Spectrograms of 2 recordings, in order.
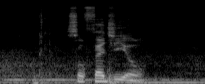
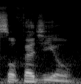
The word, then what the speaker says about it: solfeggio: Solfeggio is how you pronounce that word properly. I was saying solfeggio. It's solfeggio.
